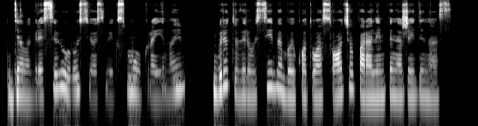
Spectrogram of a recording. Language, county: Lithuanian, Telšiai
